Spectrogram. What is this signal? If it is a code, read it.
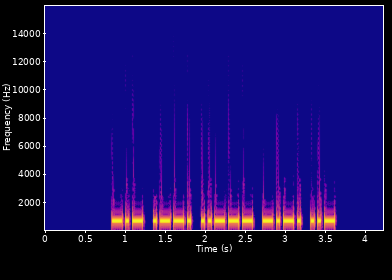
Morse code, heard as a keyed tone, about 28 wpm, 700 Hz. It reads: KP2CU
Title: DXCC-100 Call Signs - 5 Characters - 28wpm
